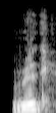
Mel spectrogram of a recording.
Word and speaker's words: Ruch: Ruch. Yeah, it's Ru, and then the last bit is like what you pronounce lot. So it's Ruch, as in Veruca.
